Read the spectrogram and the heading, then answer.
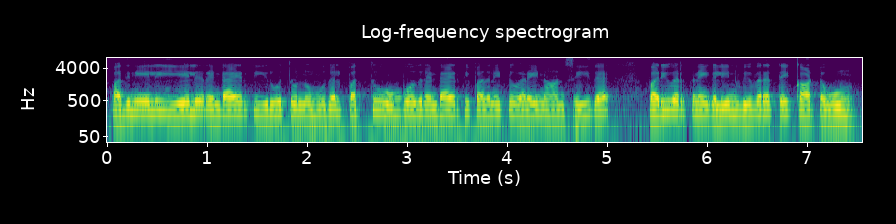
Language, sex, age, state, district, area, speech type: Tamil, female, 45-60, Tamil Nadu, Cuddalore, rural, read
